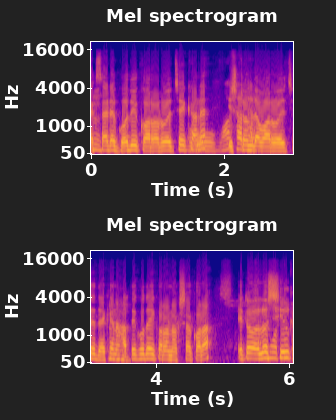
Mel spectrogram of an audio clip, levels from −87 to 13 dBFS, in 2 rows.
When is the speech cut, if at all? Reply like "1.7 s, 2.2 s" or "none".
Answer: none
